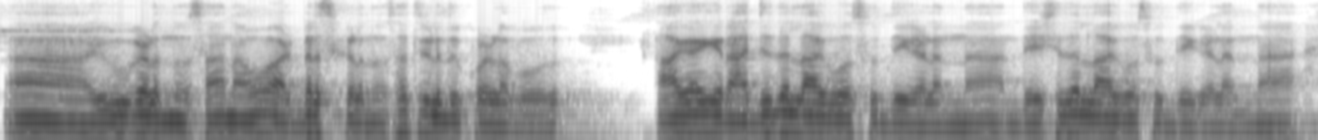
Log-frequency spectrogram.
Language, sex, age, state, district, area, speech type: Kannada, male, 60+, Karnataka, Chitradurga, rural, spontaneous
